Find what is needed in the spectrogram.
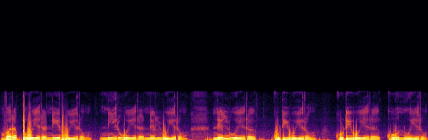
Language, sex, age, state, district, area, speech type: Tamil, female, 45-60, Tamil Nadu, Viluppuram, rural, spontaneous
